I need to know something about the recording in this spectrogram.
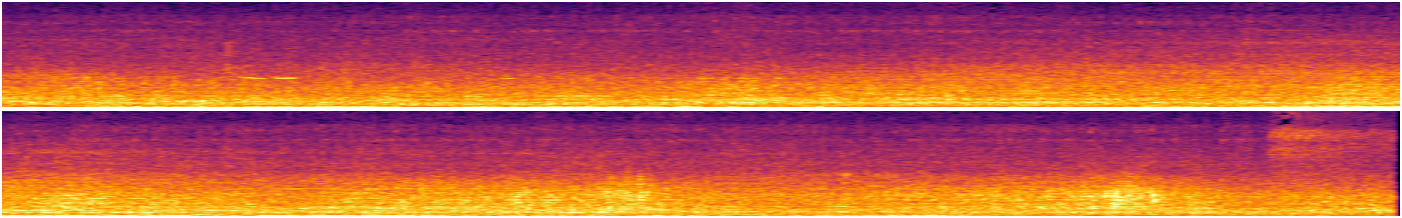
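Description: A pack of race car engines roars steadily in the distance.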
